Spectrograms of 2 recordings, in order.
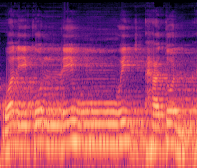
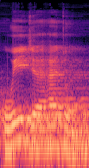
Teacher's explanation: ketika kita membacakan huruf jim ini usahakan dipantulkan bunyinya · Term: qalqalah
